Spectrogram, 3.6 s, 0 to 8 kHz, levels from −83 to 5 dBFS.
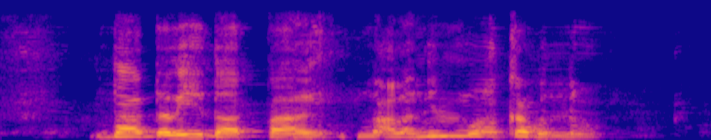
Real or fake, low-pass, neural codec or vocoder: fake; 7.2 kHz; codec, 44.1 kHz, 3.4 kbps, Pupu-Codec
